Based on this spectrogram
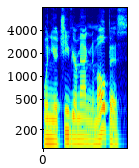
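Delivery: ordinary talk, nothing marked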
